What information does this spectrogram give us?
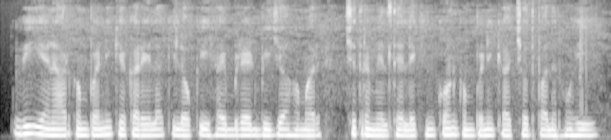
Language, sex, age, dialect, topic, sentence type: Chhattisgarhi, male, 56-60, Northern/Bhandar, agriculture, question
